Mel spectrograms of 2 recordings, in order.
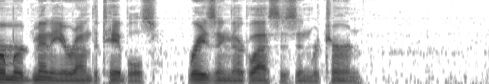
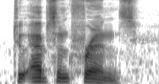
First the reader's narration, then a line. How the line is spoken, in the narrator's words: said in a clear, ringing voice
